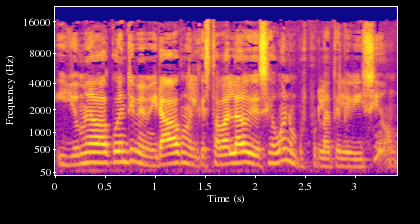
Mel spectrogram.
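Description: A woman talks at a very fast pace with lively intonation over noticeable background noise. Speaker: voice-over artist and university lecturer. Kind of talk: casual interview. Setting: studio.

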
